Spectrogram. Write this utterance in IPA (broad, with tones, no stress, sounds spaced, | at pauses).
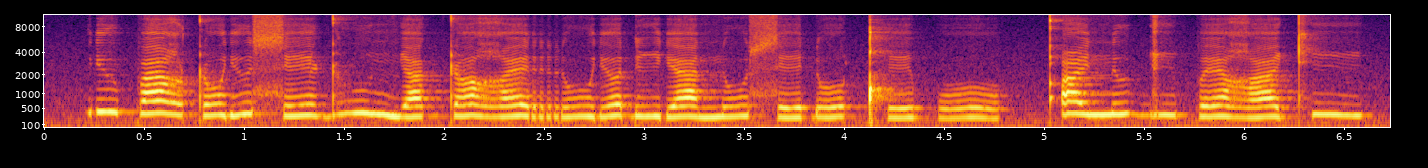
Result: ɾʲ ɯ˥˧ p a˧˥˧ ʁ ʈ o˩˧˩ ɾʲ ɯ˥˧ s e˩˧˩ ɖʱ u˥˧ ɲ a˩˧ ɡ ʈ ʌ˩˧˩ ʁ ɛ˩˧˩ r u˩˧˩ ɾʲ ʌ˧˥˧ ɗ i˩˧˩ ɾʲ a˩˧˩ n u˩˧ s e˩˧ ɗ o˩˧˩ ǃʰ e˩˧ p o˩˧˩ | qʼ e˥˧ n ɯ˧˥˧ ɡ i˩˧˩ p ɛ˩˧˩ ʁ a˩˧˩ cʰ i˥˧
